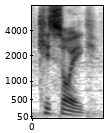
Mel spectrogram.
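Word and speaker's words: Cíosóig: It's Kisoig. No, it's not. That's apparently how you pronounce it.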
